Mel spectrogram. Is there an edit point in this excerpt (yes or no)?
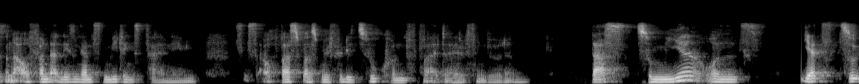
yes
